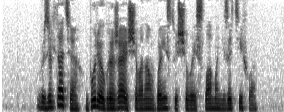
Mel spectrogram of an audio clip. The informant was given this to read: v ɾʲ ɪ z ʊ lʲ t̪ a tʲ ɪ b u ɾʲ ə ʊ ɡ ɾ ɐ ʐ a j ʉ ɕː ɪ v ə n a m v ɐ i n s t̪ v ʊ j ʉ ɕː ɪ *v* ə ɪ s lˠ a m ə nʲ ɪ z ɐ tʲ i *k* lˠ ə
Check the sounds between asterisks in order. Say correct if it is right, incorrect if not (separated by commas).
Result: correct, incorrect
